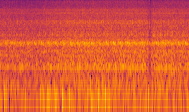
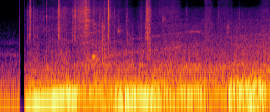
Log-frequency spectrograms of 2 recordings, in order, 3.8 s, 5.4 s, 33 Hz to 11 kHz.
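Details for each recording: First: 2003 Acura TL V6 with P0300, P0301, P0303–P0306 and P1399 codes, still misfiring after new OE platinum spark plugs: rough lumpy idle puffing; unplugging coils found one dead ignition coil, replaced, engine then ran smoothly. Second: 2003 Acura TL after replacing a faulty ignition coil (fixing P0300–P0306 misfires and P1399): car pulls away and accelerates smoothly, engine note rising evenly with no stumble or miss.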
